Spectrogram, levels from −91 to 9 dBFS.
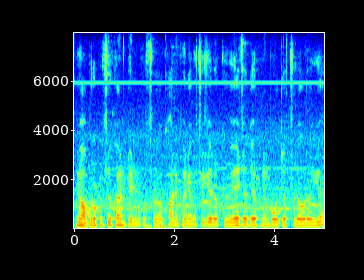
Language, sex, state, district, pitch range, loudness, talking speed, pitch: Hindi, male, Haryana, Rohtak, 135-140 Hz, -20 LUFS, 260 wpm, 135 Hz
